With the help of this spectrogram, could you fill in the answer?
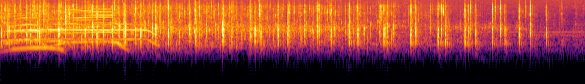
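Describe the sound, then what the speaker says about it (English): Graduation audience applause for the admin team at an outdoor high school ceremony, a broad wash of clapping and cheering that thins into scattered individual claps, with voices mixed in. "Please give them a round of applause"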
